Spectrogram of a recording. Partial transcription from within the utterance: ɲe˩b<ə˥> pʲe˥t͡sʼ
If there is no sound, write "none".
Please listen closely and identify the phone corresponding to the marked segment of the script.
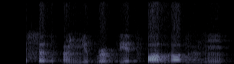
ə˞˥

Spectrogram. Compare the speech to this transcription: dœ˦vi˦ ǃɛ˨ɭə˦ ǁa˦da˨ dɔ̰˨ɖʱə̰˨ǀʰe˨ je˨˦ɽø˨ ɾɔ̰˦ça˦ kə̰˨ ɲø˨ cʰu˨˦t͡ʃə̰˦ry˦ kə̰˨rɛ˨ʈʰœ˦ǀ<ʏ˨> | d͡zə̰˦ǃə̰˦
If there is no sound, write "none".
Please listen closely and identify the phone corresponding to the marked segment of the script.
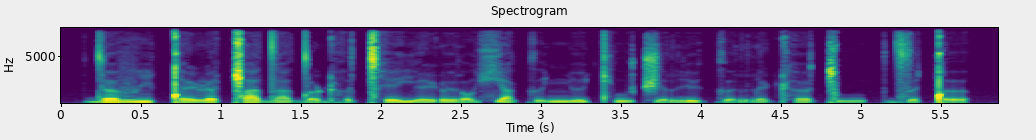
u˨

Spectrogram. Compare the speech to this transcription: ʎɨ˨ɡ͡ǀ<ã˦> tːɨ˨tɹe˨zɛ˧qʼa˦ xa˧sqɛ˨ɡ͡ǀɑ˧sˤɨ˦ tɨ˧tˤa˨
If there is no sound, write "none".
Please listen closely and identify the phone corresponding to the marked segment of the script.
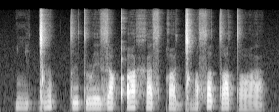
a˦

